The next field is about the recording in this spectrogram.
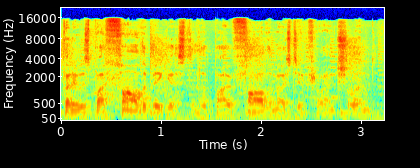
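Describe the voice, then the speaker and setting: A man's voice: deep voice, a little fast, music in the background. Matter-of-fact record label man. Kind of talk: documentary interview.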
